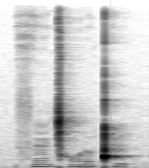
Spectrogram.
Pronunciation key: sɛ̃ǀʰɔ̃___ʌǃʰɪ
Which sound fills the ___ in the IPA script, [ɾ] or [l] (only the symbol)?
ɾ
